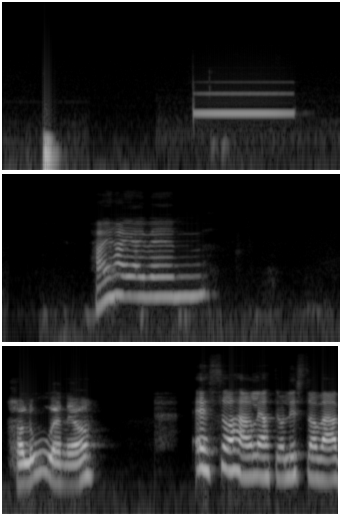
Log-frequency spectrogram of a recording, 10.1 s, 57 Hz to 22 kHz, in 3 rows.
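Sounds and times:
soft thump: 0:00.4 - 0:00.7
telephone ringing tone on an outgoing call: 0:01.9 - 0:03.0
speech: 0:04.3 - 0:05.5, 0:06.9 - 0:07.8, 0:08.7 - 0:10.1.

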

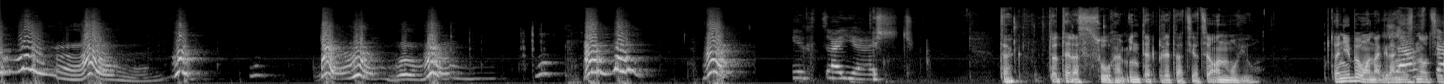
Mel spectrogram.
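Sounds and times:
dog barking and yowling: 0:00.0 - 0:07.5
speech: 0:08.0 - 0:09.2, 0:10.0 - 0:12.7, 0:13.3 - 0:14.4.

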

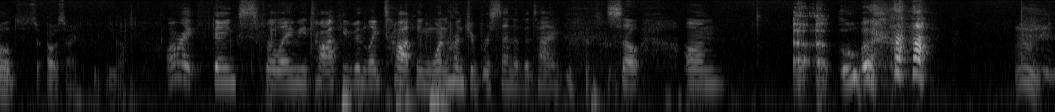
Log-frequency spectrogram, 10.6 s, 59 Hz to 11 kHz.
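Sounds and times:
people chatting loudly: 0:00.0 - 0:07.3
speech: 0:00.0 - 0:09.4, 0:10.2 - 0:10.5
people laughing: 0:03.1 - 0:06.4, 0:08.4 - 0:09.4
person burping after eating chocolate ice cream: 0:07.9 - 0:09.0, 0:10.2 - 0:10.5.

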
